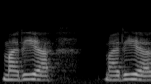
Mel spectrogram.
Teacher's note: it sounds like a little D like if you say Maria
